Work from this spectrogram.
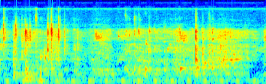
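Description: Liquid fertilizer pours into a bucket of water for a lemon plant, a close, bubbling gush and splash with a quick glugging rhythm lasting about two seconds.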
